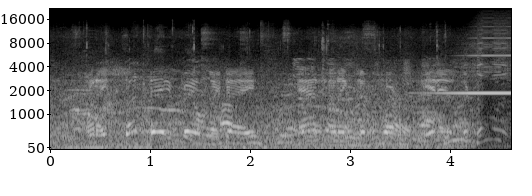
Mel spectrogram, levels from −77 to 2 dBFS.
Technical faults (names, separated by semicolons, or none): loudspeaker feedback squeal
